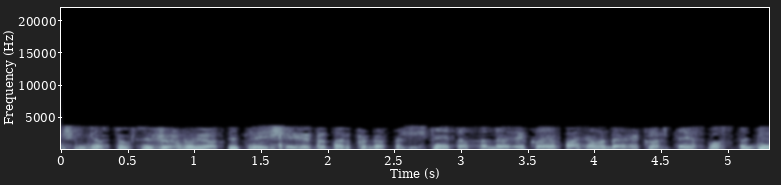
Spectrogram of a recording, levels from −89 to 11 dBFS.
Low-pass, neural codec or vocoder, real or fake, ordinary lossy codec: 3.6 kHz; codec, 44.1 kHz, 3.4 kbps, Pupu-Codec; fake; MP3, 16 kbps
